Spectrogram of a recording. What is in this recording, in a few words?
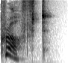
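"croft", British English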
